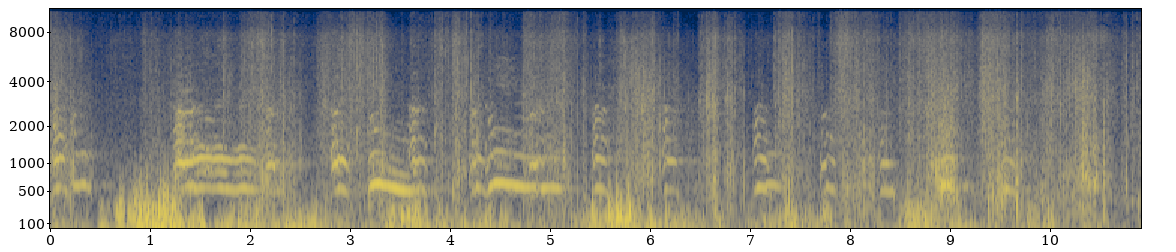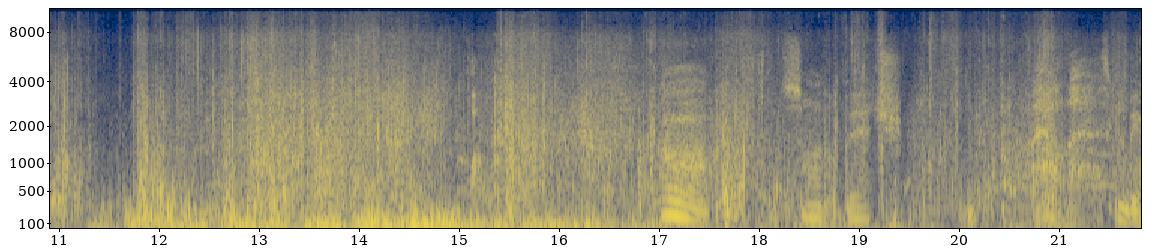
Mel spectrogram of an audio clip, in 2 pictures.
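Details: Beagles hunting rabbits in upstate New York in February 2023 give drawn-out, harmonic baying notes that waver and repeat over the first five seconds. Loud rustling, wind noise and men talking dominate the rest.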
